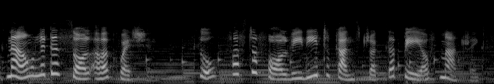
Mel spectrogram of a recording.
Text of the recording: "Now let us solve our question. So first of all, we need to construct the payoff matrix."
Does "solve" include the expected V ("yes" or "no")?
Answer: no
